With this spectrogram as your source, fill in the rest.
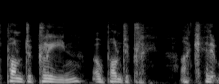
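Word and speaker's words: Pontyclun: tidy says Nigel from Pon Clon that's Ponto clean oh Ponto I get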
